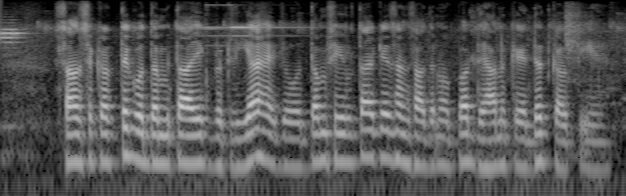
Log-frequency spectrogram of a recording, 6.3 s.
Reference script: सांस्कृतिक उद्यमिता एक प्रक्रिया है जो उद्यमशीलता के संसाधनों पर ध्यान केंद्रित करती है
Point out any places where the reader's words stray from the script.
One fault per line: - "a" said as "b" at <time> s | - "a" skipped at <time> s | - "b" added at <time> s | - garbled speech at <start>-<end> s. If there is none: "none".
none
